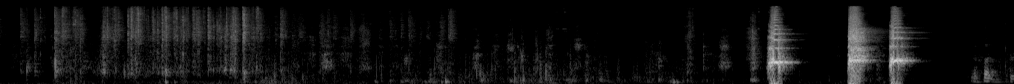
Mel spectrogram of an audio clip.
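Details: Maltese dogs that have taken over a bed indoors; soft human talk first, then three sharp, loud barks in quick succession near the end.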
